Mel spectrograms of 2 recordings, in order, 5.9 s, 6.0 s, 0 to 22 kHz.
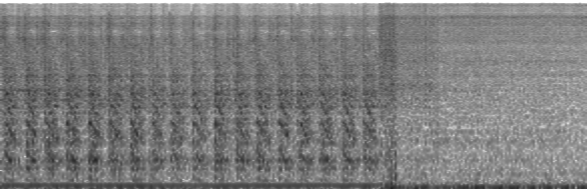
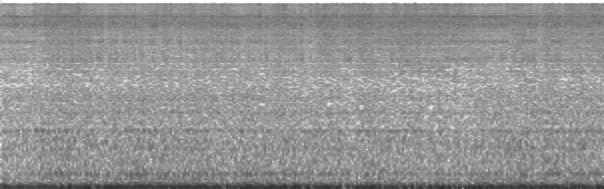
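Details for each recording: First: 1966 Dodge A100 van, 225 CI Slant Six, cold start after long sitting: even starter churn about 2.5 beats a second for four seconds, never catches; engine had been cutting out suddenly; no spark at coil. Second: 1966 Dodge A100 van, 225 CI Slant Six, cold after long sitting, running with jumper wire bypassing factory wiring to coil: steady low rumble at even idle, no misses; carburetor accelerator pump not squirting; normal idle.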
